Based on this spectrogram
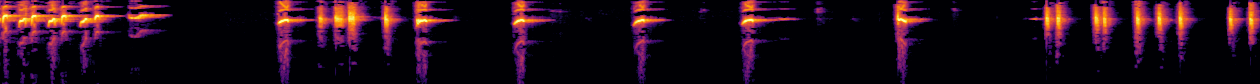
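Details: Scarlet-backed flowerpecker starting with a quick run of high, sharp notes and a short buzzy trill, then single piercing high notes spaced about a second apart, ending in a fast scatter of thin ticks.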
